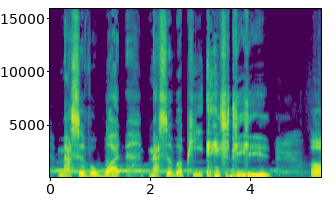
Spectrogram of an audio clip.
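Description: A young man talks with animation close to the microphone.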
